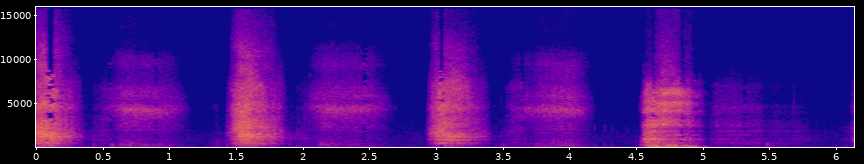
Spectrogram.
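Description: A man breathes hard in rhythm, puffing out forcefully and drawing in air between lifts.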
